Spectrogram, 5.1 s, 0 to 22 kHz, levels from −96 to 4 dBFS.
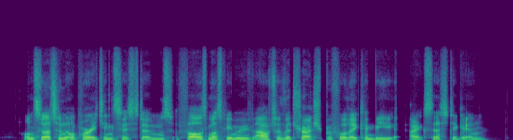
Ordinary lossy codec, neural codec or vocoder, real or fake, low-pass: none; codec, 44.1 kHz, 2.6 kbps, SNAC; fake; 14.4 kHz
